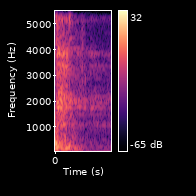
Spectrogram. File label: ladder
